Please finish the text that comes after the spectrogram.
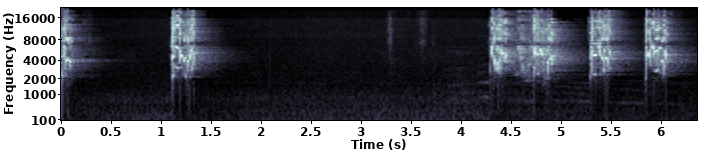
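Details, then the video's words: Lovebird with two isolated shrill chirps, then a quick run of four harsh, high calls close together near the end; quiet background between. "Love bird singing & chirping sounds"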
